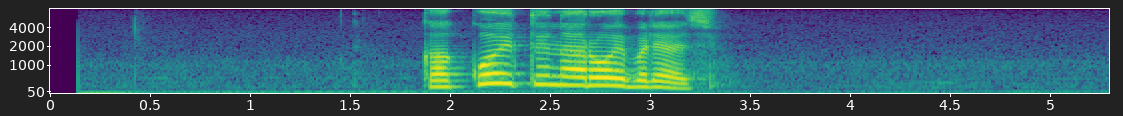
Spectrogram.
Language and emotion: Russian, angry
